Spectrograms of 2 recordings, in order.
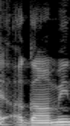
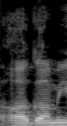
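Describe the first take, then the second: First: आगामी said as a-gaamee; wrong short vowel. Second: आगामी with a long 'aa' at the start; correct long vowel. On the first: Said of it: "आगामी नहीं होता है". (आगामी को 'अगामी' बोलकर) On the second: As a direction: open आगामी as aa-gaamee. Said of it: "आगामी होता है". (आगामी, शुरू में लंबा 'आ') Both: Shown as a demonstration.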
